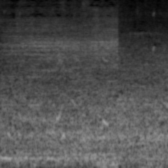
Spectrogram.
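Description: Table tennis rally: a ball clicking off paddles and the table.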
